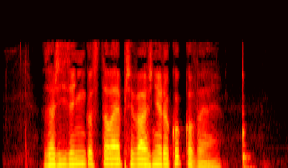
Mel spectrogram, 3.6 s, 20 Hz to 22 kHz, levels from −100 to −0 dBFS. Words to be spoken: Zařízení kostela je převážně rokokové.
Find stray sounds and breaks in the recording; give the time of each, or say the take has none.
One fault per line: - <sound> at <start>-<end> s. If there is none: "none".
- thud at 3.0-3.2 s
